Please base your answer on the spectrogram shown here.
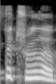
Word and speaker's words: Petrullo: how are things down in Orlando hello it's petrulo by the way and it's okay if you don't pronounce my last name because I can't very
